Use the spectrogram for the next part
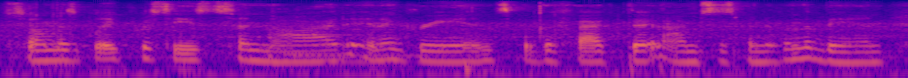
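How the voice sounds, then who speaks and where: A woman's voice: on the low side, flat delivery, normal speed, vocal fry, warm tone, a little hiss or hum, poor audio. A young woman earnestly recounting her college experience in a storytime vlog, detailed and full of fillers. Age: young adult. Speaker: former college band member telling her story.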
